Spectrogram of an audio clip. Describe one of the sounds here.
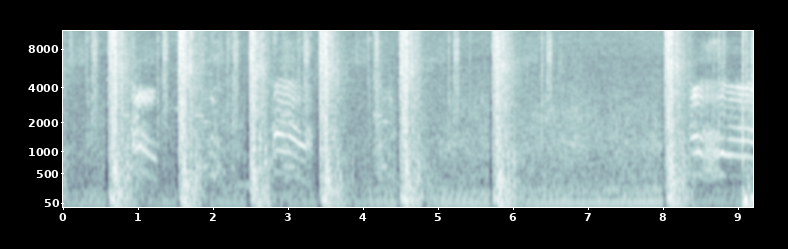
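Shotgun blasts fire one after another.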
